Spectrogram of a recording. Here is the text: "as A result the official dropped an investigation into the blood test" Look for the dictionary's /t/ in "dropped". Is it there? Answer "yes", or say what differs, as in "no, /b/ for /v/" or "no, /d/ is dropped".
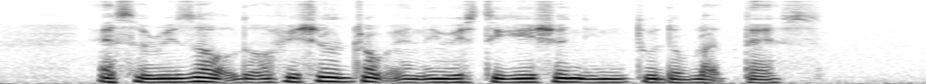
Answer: no, /t/ is dropped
